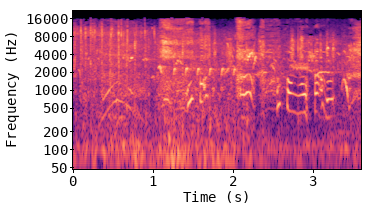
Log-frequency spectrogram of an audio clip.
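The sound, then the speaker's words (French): A dense chorus of hundreds of birds clustered around a large oak tree about ten metres away, chirping and twittering at once; overlapping high calls form a continuous, busy chatter, fairly loud, with no voices. “À une dizaine de mètres d'eux, une nuée d'oiseaux s'est agglutinée autour d'un grand chêne.”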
